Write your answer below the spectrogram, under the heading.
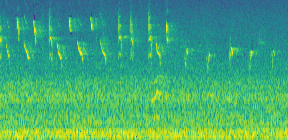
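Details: Unseen bird singing deep inside a bush in Helsinki, Finland: quick series of high, sharp descending chirps, then softer, spaced whistled notes, over heavy low background rumble.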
